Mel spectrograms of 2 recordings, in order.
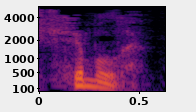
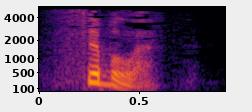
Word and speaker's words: Shibboleth: In the same way, the Ephraimites had a problem pronouncing that soft S-H, Shibboleth. Instead, they said Sibboleth.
